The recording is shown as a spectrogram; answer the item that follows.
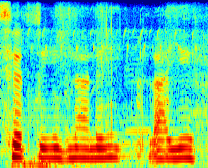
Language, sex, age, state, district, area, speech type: Bodo, female, 60+, Assam, Chirang, rural, spontaneous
